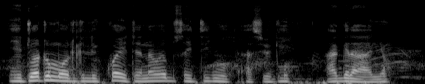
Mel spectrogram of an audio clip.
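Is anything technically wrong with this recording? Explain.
No, nothing technically wrong is audible in this speech recording.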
